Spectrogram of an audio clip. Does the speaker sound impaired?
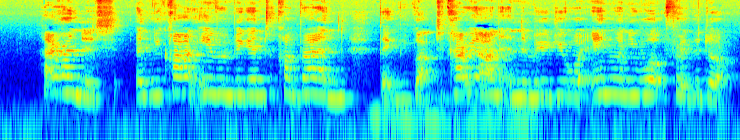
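Yes: cerebral palsy; unable to stand, walk or sit independently, limited hand use.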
